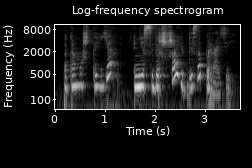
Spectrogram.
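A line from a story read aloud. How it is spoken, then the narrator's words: Whisper. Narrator (Russian): прошептала я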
